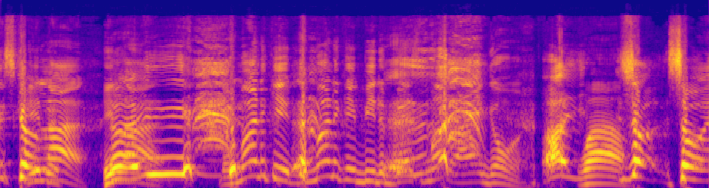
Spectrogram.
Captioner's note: laughter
